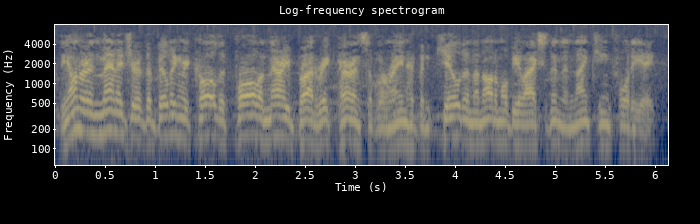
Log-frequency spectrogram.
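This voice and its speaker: An actor playing a wry, hard-boiled American insurance investigator, clipped and laconic, in 1950s radio detective style. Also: male voice, mid-range voice, racing, lo-fi sound, natural voice. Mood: wry narrating. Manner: clipped, laconic, matter-of-fact. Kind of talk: 1950s radio detective acting, first-person narration. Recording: noisy vintage 1950s radio recording.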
